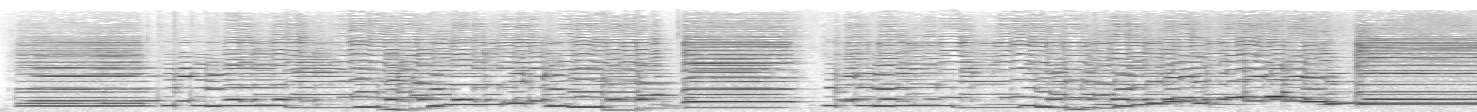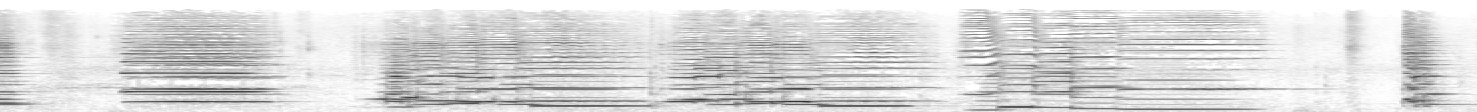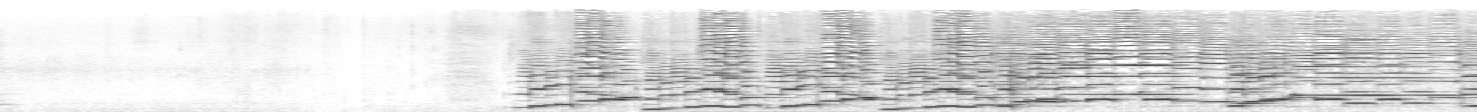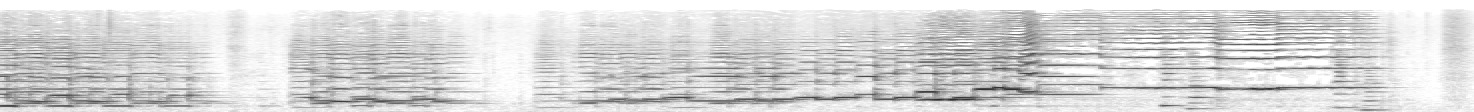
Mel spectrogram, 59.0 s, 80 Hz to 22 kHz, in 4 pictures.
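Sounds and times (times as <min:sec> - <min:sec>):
clarinet: 0:00.0 - 0:29.9, 0:33.7 - 0:59.0
violin: 0:34.6 - 0:58.4.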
